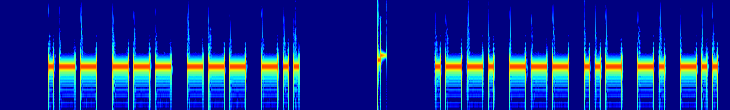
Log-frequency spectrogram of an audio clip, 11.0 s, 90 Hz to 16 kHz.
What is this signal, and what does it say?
Morse code, heard as a keyed tone, about 15 wpm, 700 Hz. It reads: WOOD POUND
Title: Sentences from Top 1000 Words - Review Part 2 - New Word Drill - 15wpm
